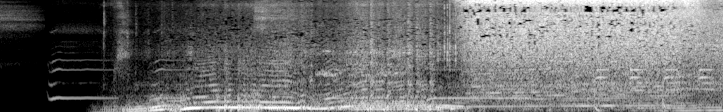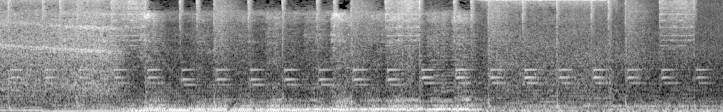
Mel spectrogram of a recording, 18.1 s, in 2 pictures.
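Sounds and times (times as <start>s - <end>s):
turbo engine accelerating: 1.2s - 18.0s
loud steady rush of noise: 5.7s - 11.3s.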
